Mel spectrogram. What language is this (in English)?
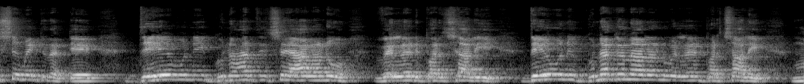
Romanian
